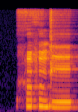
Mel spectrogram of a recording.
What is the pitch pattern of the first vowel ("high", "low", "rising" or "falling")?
high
